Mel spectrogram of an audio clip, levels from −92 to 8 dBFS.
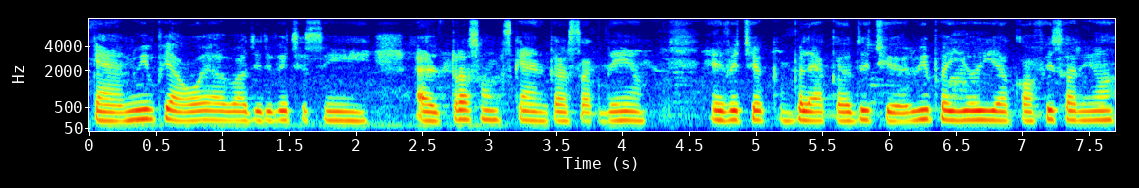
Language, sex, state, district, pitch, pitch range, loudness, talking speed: Punjabi, female, Punjab, Kapurthala, 200 Hz, 190-205 Hz, -16 LUFS, 195 wpm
